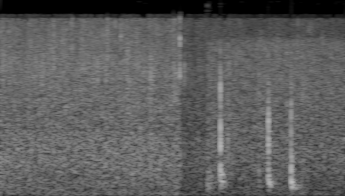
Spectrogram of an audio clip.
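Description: Pouring rain makes a steady, dense hiss of falling drops that briefly drops away near the end, when a few soft knocks are heard.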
